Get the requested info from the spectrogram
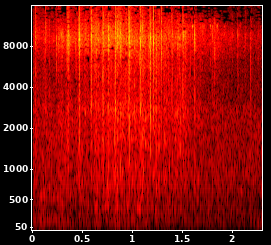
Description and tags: Birds taking off fly
Birds start to fly take off to fly then landing.
Birds, take-off, fly, dove, bird, doves, flying, landing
